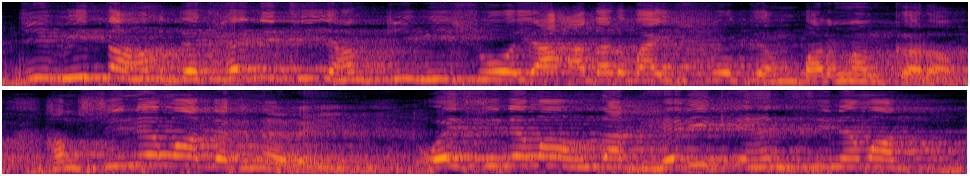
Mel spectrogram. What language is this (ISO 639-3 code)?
mai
